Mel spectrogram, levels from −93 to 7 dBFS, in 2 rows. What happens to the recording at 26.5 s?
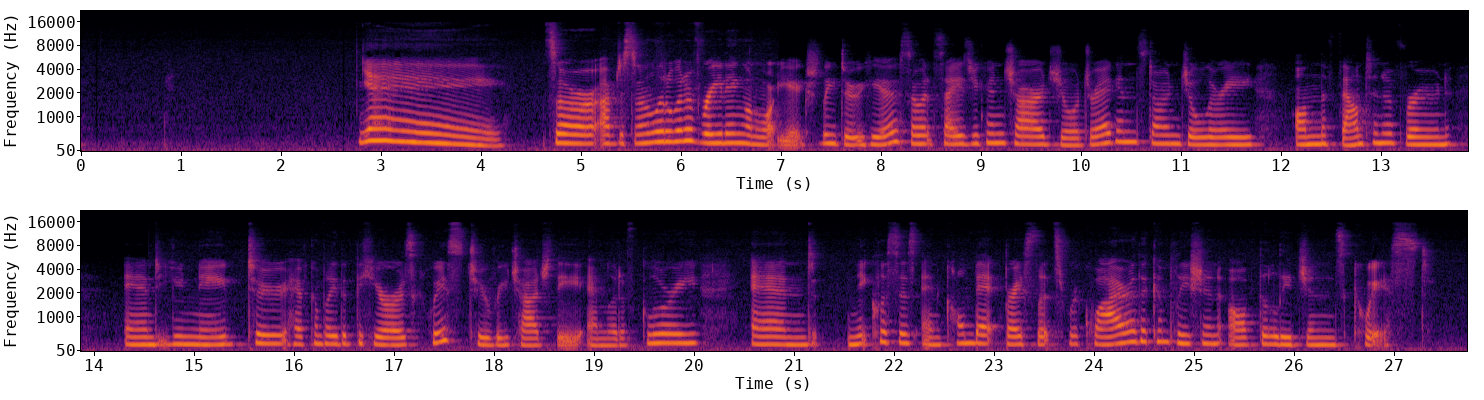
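Nothing goes wrong at 26.5 s: the audio plays through that moment intact, with no dropout, click, distortion or other fault.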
